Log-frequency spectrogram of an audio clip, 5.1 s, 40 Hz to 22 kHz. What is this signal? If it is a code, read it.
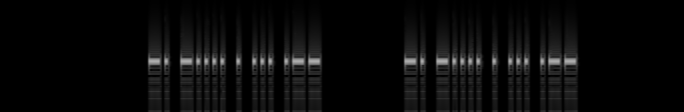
Morse code, heard as a keyed tone, about 40 wpm, 700 Hz. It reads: N6ESW N6ESW
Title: USA Call Signs - 5 Characters - Repeated 2x - 40wpm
